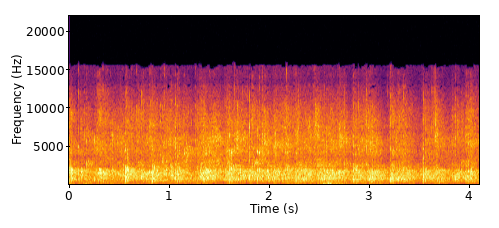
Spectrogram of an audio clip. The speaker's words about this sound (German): Gebt euch selbst einen Applaus. Applaus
